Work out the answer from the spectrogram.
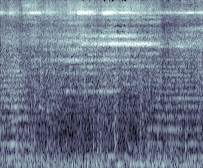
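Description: Passenger train running, heard from on board: a steady rumble of wheels on rails, with high-pitched wheel squeal setting in about a second in.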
